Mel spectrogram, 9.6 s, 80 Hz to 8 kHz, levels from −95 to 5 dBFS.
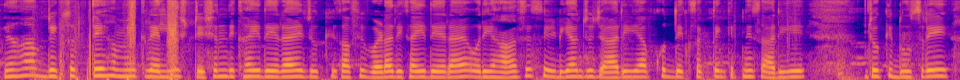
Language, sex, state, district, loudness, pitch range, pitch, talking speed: Hindi, female, Rajasthan, Jaipur, -20 LUFS, 205-225 Hz, 215 Hz, 245 wpm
